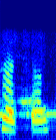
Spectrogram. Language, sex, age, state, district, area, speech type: Maithili, female, 30-45, Bihar, Madhepura, rural, conversation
